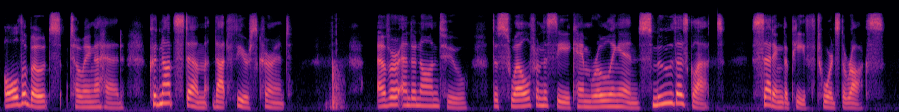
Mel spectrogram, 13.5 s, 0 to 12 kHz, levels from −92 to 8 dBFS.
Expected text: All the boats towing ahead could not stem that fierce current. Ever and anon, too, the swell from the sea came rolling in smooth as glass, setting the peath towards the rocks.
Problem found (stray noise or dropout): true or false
true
